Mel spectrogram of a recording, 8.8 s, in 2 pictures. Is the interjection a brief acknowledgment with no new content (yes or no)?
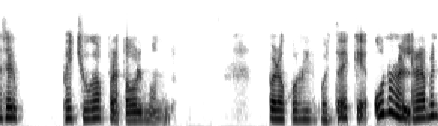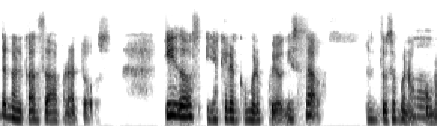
yes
